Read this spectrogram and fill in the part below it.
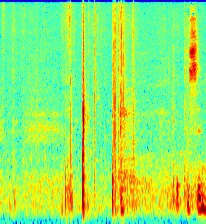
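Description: Hands knock and rustle against a microphone up close.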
